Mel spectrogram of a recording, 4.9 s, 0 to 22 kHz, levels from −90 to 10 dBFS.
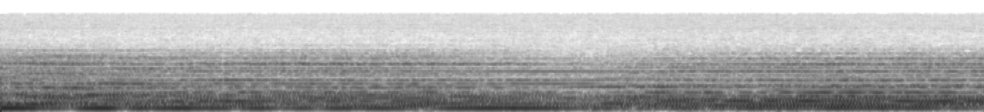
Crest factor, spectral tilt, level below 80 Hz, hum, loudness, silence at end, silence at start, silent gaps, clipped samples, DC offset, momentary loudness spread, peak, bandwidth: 12 dB; -9 dB/octave; -52 dBFS; none; -19 LUFS; 0 s; 0 s; none; under 0.1%; under 0.1%; 4 LU; -6 dBFS; 4.7 kHz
